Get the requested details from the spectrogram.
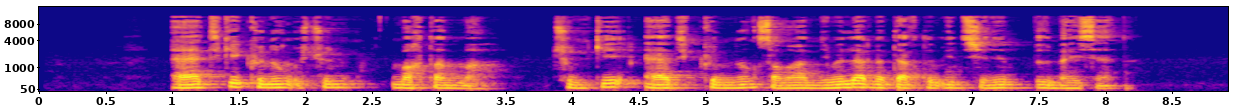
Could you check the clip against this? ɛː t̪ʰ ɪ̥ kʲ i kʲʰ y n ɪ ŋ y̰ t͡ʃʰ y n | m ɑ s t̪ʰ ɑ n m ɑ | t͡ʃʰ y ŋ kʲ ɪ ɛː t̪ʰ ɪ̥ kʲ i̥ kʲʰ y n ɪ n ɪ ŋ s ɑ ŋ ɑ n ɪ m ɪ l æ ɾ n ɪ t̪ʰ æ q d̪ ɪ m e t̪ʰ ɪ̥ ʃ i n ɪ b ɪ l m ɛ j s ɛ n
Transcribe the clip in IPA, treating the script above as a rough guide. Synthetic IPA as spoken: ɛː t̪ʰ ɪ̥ kʲ i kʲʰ y n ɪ ŋ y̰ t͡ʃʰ y n | m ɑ χ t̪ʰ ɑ n m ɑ | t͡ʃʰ y ŋ kʲ i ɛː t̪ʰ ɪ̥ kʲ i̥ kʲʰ y n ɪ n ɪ ŋ s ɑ ŋ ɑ n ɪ m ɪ l æ ɾ n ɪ t̪ʰ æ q d̪ ɪ m e t̪ʰ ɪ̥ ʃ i n ɪ b ɪ l m ɛ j s ɛ n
